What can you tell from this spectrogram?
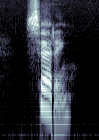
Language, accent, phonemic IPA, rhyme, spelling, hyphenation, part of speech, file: English, US, /ˈsɛtɪŋ/, -ɛtɪŋ, setting, set‧ting, noun / verb / adjective, En-us-setting.ogg
- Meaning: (noun) 1. The time, place and circumstance in which something (such as a story or picture) is set; context; scenario 2. The act of setting (various senses)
